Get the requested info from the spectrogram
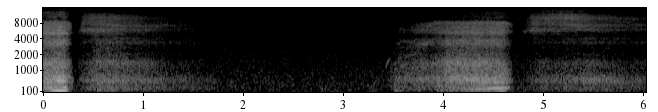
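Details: Sleeping dog snoring: a sharp snort at the start, then a long, quiet gap before a breathy, rasping inhale that rises in loudness and cuts off abruptly, followed by a softer airy exhale.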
